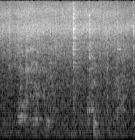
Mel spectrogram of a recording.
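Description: Asparagus pieces, cut diagonally into small diamonds, pan-roast in a gentle sizzle. The frying stays soft and steady, with a few brief scraping stirs.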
